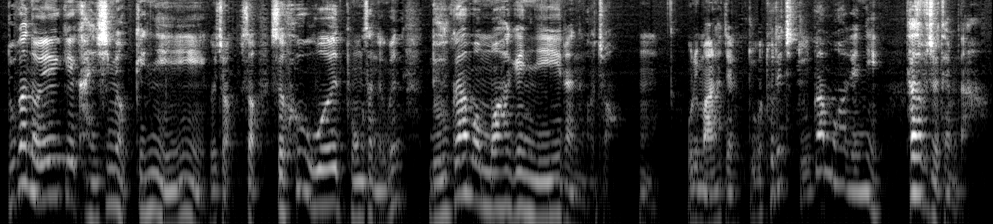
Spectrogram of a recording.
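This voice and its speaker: A man's voice: on the high side, fairly bright tone. A man with a Korean accent teaching English expressions in an online lesson, repeating each phrase and explaining it.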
